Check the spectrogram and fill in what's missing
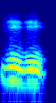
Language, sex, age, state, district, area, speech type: Urdu, male, 18-30, Delhi, Central Delhi, urban, conversation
